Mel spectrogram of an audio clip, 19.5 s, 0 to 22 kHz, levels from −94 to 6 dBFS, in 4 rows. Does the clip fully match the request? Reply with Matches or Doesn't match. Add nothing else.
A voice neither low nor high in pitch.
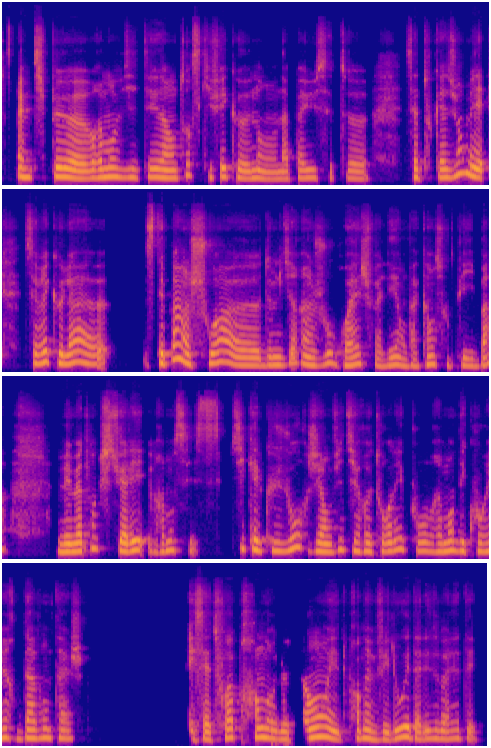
Matches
